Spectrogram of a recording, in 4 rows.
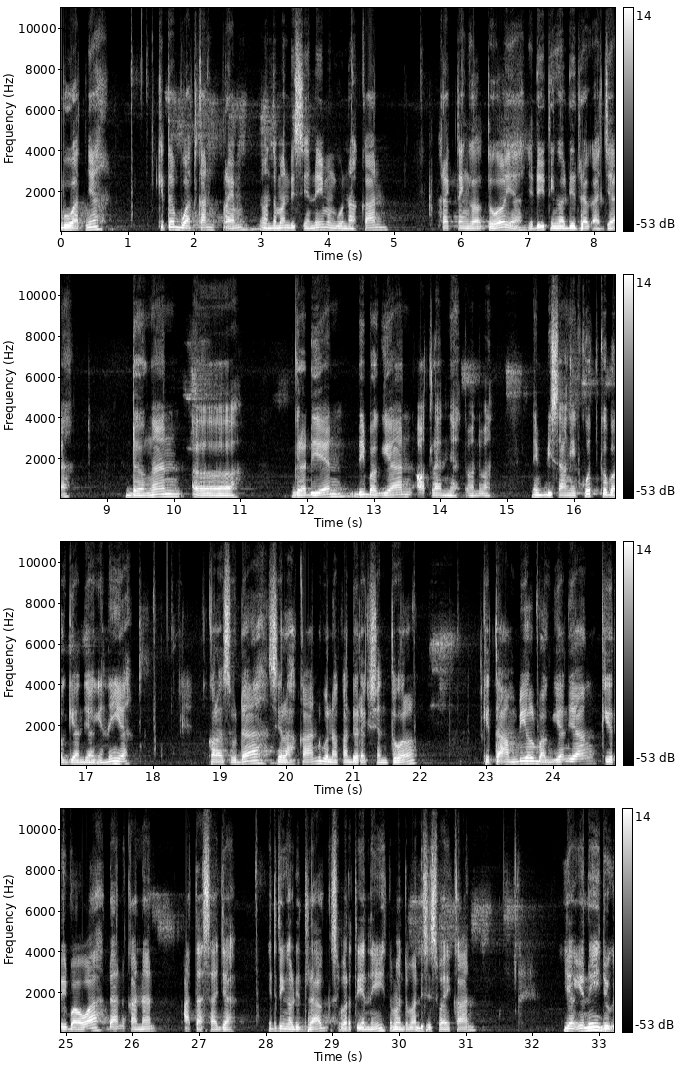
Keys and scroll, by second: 18.0 a, 24.6 ctrl+z.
